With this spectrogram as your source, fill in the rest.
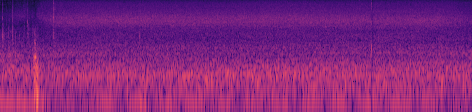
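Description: A ceiling vent fan whirs with a steady hiss.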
